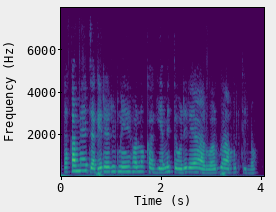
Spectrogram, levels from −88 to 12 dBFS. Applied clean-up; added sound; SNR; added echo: neural mask model DeepFilterNet 3.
